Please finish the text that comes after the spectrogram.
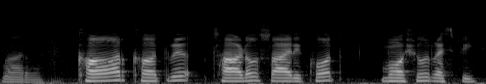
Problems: background conversations at intervals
